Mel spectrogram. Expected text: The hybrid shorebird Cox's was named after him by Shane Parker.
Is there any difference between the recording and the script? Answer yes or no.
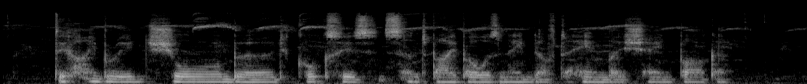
yes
